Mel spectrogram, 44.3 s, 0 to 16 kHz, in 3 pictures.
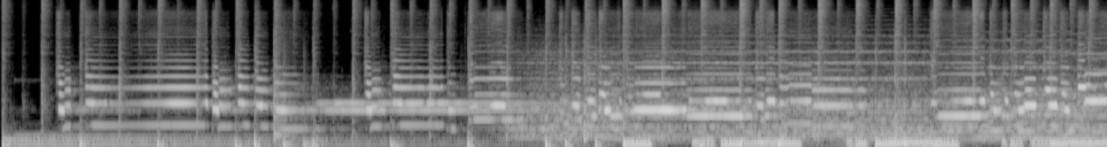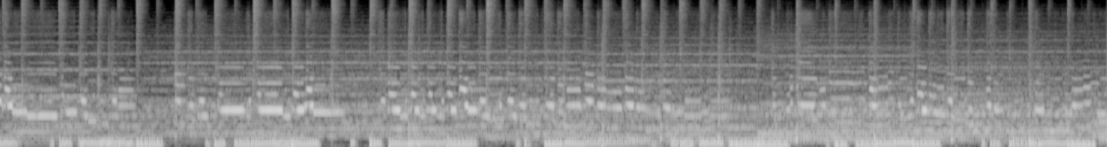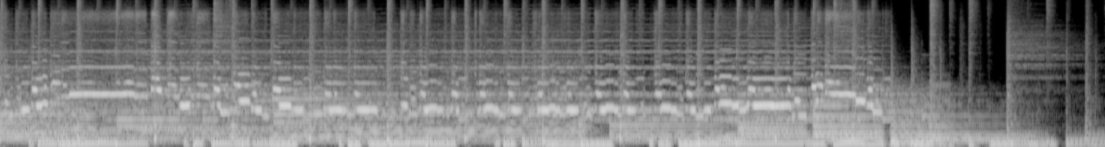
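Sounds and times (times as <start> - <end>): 
funk flutes playing: 0.6 - 43.2.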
